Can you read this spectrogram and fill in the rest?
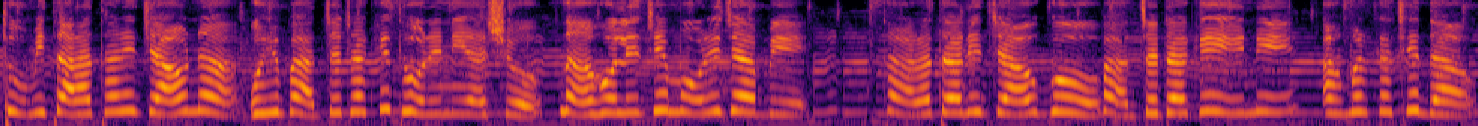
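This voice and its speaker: A woman's voice: very high voice, fairly even intonation, moderate pace, faint music behind. A woman voicing an anxious, tearful young mother in a melodramatic cartoon fairy tale, with a plaintive, pleading manner. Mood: urgent, worried.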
